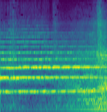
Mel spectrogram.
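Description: A loud, long held musical note, steady in pitch and horn-like with many overtones, dying away right at the end.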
